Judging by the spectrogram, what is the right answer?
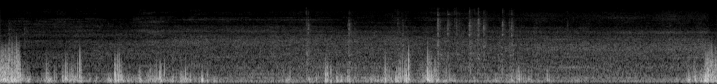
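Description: Diesel engine of a Hyundai R220LC-9A long-reach excavator running steadily as it digs, with short sharp spikes of noise over it. Wind buffets the microphone loudly at the start.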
